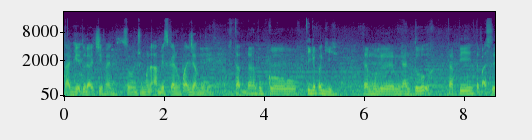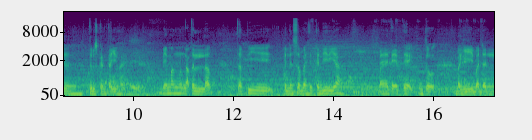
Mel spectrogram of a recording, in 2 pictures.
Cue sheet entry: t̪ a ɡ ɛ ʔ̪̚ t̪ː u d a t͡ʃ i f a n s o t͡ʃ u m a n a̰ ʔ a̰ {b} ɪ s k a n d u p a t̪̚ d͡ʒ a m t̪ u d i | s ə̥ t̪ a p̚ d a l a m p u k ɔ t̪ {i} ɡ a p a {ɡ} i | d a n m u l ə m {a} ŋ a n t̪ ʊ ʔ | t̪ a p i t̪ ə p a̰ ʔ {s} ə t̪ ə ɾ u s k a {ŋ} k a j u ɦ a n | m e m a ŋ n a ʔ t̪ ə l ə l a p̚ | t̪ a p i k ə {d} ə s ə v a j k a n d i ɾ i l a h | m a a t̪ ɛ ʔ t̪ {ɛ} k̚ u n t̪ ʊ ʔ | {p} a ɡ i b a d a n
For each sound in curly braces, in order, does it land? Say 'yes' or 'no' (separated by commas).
yes, yes, yes, no, yes, no, no, yes, no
